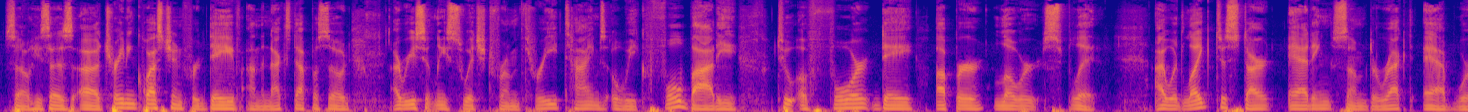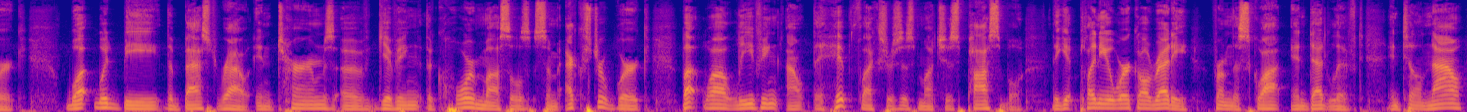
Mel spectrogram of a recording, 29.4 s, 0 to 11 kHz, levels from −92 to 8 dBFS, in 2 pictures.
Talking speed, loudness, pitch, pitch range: 160 wpm, -22 LUFS, 100 Hz, 90-110 Hz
